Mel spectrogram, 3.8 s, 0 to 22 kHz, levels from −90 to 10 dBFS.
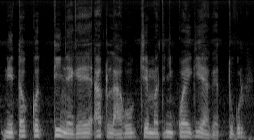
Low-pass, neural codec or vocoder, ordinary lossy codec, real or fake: none; vocoder, 44.1 kHz, 128 mel bands every 512 samples, BigVGAN v2; none; fake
